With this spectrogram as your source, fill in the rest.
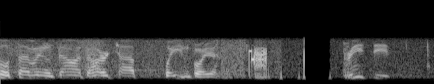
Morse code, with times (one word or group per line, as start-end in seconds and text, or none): none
